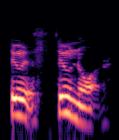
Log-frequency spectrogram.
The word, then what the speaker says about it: Thunor: Thunor. Can you spell that for me?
